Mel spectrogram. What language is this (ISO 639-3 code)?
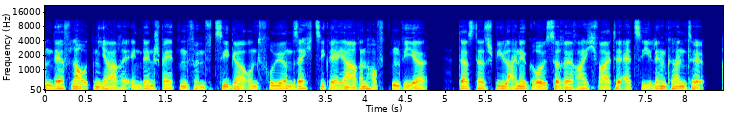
deu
